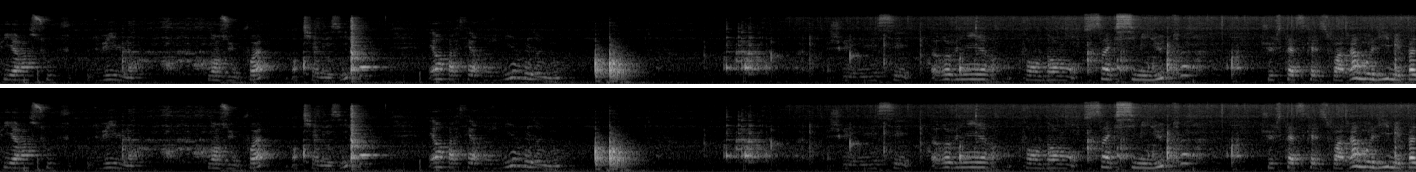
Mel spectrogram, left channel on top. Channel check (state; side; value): identical; both; correlation 1.00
